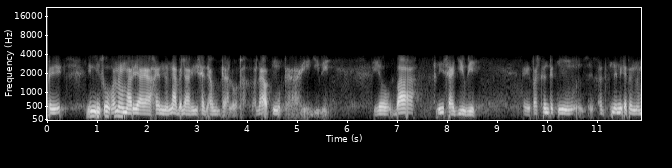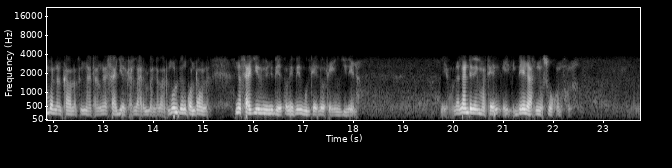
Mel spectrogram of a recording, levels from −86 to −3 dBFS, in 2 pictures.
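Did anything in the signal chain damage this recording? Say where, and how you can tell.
Yes, at the codec stage, and it runs the whole clip. This is the Codec 2 vocoder: the speech has that robotic, buzzy quality you get when only pitch, voicing, energy and a rough spectral envelope are sent, and the decoder rebuilds everything from sine waves. The damage is heavy, the band sits at roughly 200 Hz to 3.5 kHz with nothing above 3.6 kHz, and it is running in its top 3.2 kbit/s mode.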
